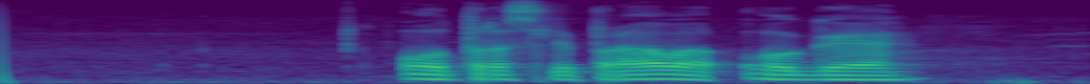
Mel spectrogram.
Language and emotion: Russian, neutral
